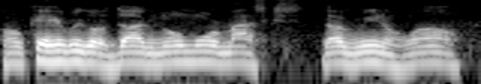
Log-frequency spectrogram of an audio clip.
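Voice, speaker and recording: Man, live show host, chatty, reads comments aloud, mellow tone. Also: mid-range voice, fairly even intonation, moderate pace. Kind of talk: casual live-stream chat reading viewer comments.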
